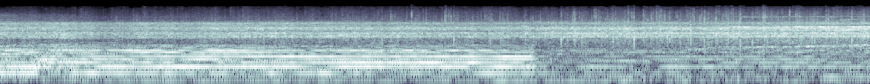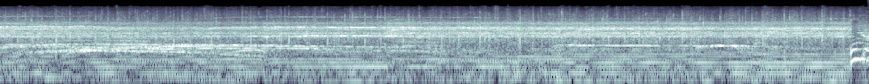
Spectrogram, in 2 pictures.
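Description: Live heavy metal band: electric guitars and bass hold a loud, sustained chord that drops away about five seconds in. After that the guitars ring on with slow bending notes, like the drawn-out final chord at the end of a song.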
